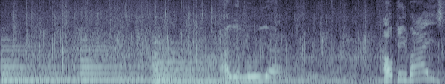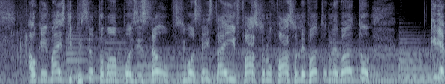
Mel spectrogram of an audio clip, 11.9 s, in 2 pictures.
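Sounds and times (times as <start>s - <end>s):
audience clapping: 0.0s - 7.9s
keyboard chords: 0.0s - 11.8s
speech: 3.0s - 4.0s, 5.1s - 11.8s.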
